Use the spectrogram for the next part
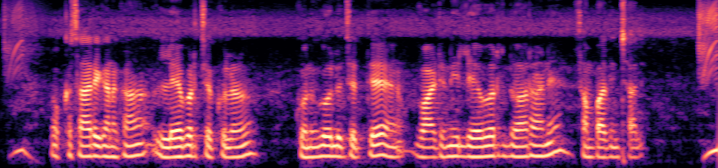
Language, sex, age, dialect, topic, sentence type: Telugu, male, 25-30, Central/Coastal, banking, statement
